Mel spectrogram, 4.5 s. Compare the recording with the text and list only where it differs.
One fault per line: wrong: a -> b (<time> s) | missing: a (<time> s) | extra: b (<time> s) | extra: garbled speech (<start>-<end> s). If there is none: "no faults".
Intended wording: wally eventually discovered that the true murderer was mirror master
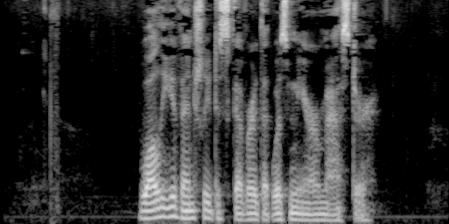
missing: the true murderer (2.7 s)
